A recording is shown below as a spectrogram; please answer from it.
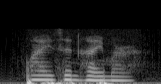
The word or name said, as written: wisenheimer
